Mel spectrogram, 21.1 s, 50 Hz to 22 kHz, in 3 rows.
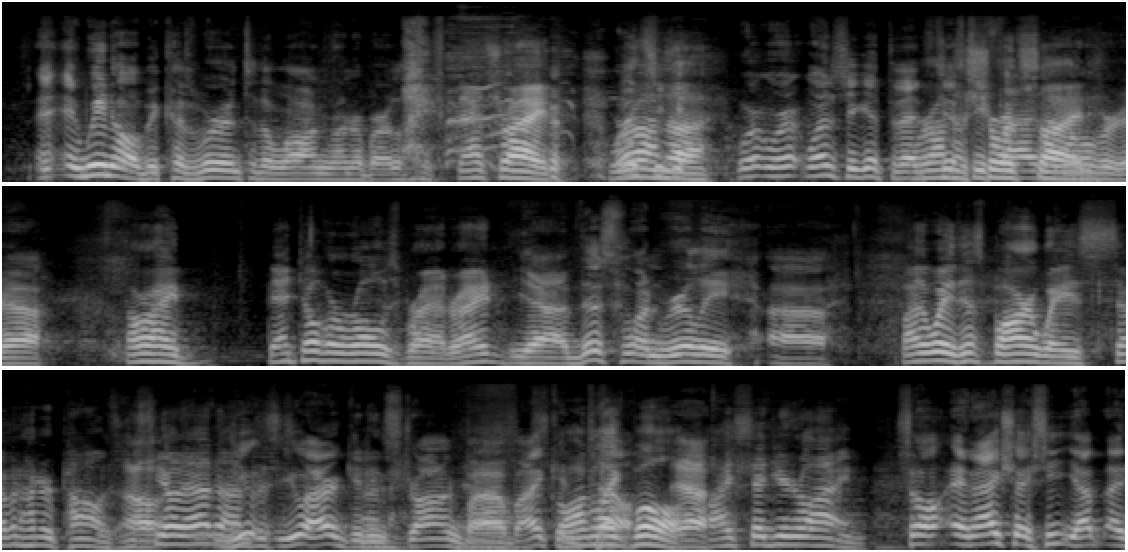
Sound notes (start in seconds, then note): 2.6 laughs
